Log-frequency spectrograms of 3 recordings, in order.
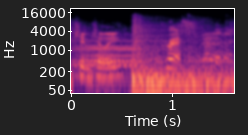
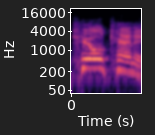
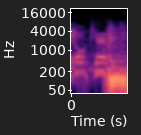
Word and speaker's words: Kilkenny: Kinkelly. You've got to be kidding me. Even when he took a look at the handle, he still pronounced it wrong. Kilkenny. Kilkenny.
